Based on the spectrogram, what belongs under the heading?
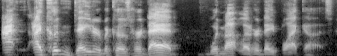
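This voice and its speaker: A man's voice: mid-range voice, moderate pace. A man in his forties, a guest on a livestream, chatting casually and telling stories in a candid way, swearing freely. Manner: animated, candid storyteller who swears freely.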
